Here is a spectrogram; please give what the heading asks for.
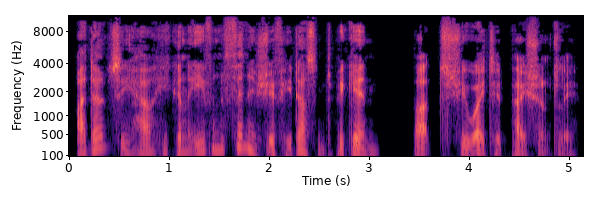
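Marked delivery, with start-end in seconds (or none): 0.1-3.1 put-on high, light girl's voice; Alice's private thought. A narrator's reading. Alice privately doubting the turtle will begin, in a high girlish voice. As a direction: think it to yourself in a much higher voice. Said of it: "Alice thought to herself".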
